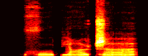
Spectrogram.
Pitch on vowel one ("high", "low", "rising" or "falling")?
rising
